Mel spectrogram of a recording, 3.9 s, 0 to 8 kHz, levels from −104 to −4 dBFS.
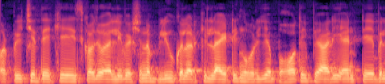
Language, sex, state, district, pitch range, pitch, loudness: Hindi, male, Punjab, Fazilka, 105-110 Hz, 105 Hz, -18 LUFS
